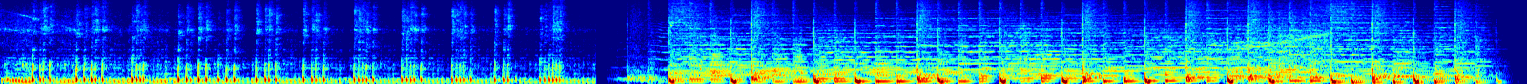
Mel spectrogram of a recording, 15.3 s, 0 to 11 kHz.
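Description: A Mazda RX7 FC3S rotary engine cranks with a rapid clattering starter rhythm, then catches and settles into a loud, steady, busy idle with a dense mechanical chatter, close to the car.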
